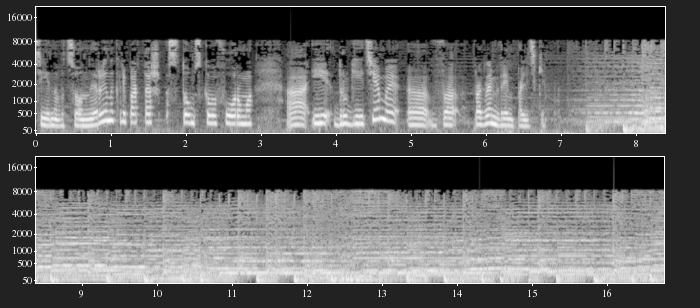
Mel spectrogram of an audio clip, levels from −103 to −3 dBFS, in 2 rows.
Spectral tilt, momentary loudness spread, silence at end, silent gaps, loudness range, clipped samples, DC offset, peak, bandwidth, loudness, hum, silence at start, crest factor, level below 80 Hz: -4.5 dB/octave; 5 LU; 0 s; none; 3 LU; under 0.1%; under 0.1%; 0 dBFS; 8.8 kHz; -12 LUFS; none; 0 s; 12 dB; -24 dBFS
